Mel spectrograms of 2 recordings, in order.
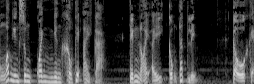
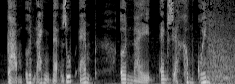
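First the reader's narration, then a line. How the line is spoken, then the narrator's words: Soft, gentle voice. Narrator (Vietnamese): tiếng nói khẽ khẽ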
